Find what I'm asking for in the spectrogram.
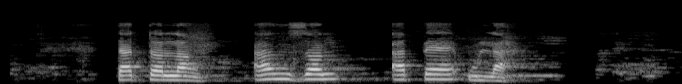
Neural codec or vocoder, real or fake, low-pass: none; real; 7.2 kHz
